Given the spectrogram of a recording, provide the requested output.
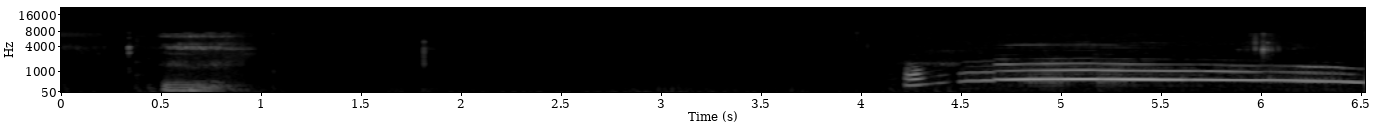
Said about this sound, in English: The sound of the wolf's howl sounds once more through the cold night, reminding you of a newer threat, a darker threat.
